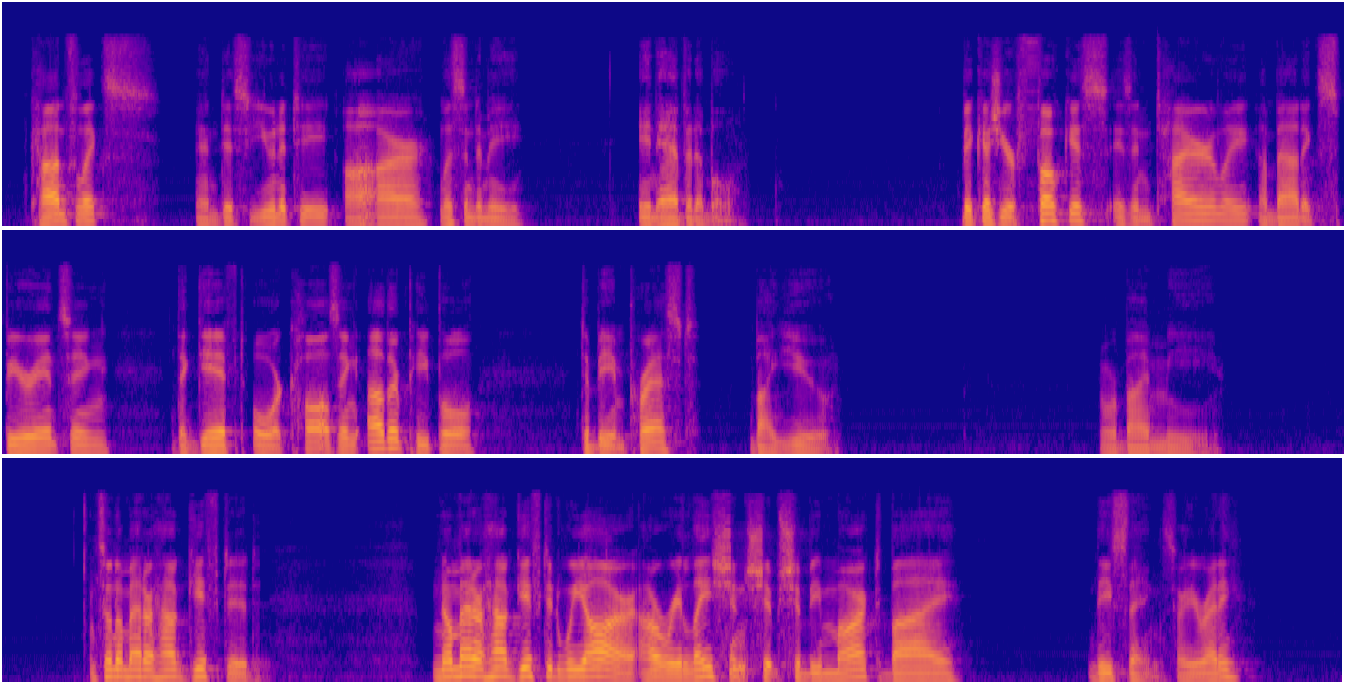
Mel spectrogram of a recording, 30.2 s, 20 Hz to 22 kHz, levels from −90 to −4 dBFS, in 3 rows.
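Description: Right from the start the speech has a breathy, grainy top end, with the upper band thinned out and filled in with hiss. That's plainly Bluetooth LC3 compression, likely at a modest rate that fits around 48 kbps with 10 ms frames.

On top of that there are lost LE Audio frames. When a frame goes missing, the decoder keeps replaying the last spectrum with scrambled signs, so the sound briefly smears into noise. You hear this at 2.70 s (120 ms), 7.71 s (70 ms), 12.46 s between "experiencing the gift or" and "other people" (30 ms), and 17.39 s (70 ms). Scattered bursts follow at 19.69 to 20.06 s, at 22.05 s after "so no matter how", and at 25.50 s between "gifted we are our" and "should be marked by".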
